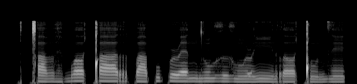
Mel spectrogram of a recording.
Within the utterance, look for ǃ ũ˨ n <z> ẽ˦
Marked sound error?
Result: no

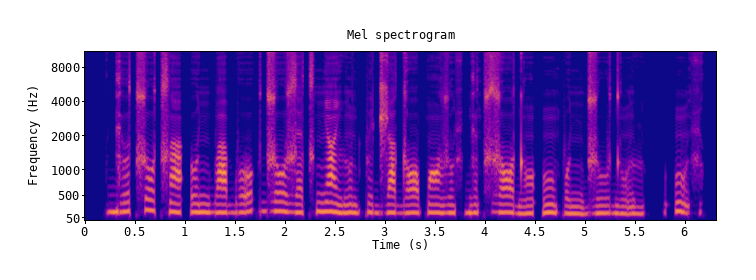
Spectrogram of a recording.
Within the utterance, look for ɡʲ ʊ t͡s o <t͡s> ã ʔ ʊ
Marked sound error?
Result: no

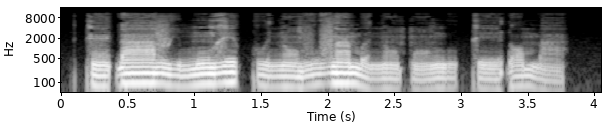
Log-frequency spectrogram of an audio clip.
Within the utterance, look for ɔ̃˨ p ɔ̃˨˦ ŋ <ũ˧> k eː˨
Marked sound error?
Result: yes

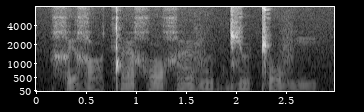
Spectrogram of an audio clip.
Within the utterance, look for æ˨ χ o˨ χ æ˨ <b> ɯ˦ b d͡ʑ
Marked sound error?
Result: yes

